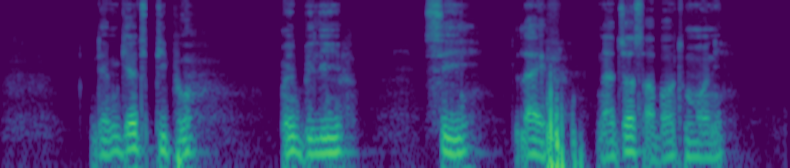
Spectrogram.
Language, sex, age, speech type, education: Nigerian Pidgin, male, 15-29, read, secondary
